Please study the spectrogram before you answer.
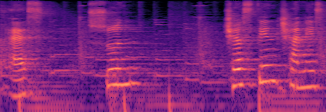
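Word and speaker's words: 孙: Well, in Mandarin, Justin's last name, Sun, is actually not pronounced as Sun. It should be pronounced as Sun.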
